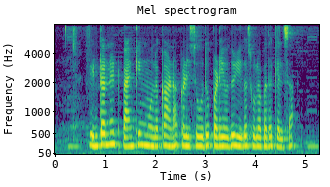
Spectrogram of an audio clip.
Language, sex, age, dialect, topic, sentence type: Kannada, female, 18-24, Mysore Kannada, banking, statement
